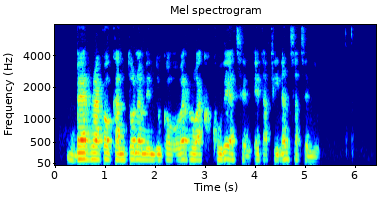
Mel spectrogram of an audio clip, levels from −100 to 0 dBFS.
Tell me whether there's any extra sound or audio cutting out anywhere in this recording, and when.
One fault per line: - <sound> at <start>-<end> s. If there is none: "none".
none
